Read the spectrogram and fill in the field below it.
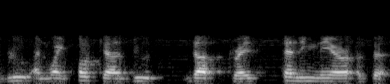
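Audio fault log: throughout: G.723.1 codec. The sound is confined to roughly 250 Hz to 3.4 kHz and coded at 6.3 kbit/s, so it is muffled and hoarse. The slowly updated voice model and 30 ms frames smear consonants, and the damage is heavy.
0.72–0.75 s: VoIP packet loss concealed by the speech codec. One 30 ms frame is missing. The decoder fills it by carrying on from its last pitch and filter at falling gain, so the sound briefly turns into a buzzy tone or coloured noise that fades.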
